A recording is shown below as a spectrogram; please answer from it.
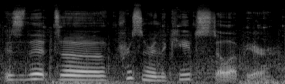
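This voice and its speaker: A woman's voice: medium pitch, expressive, moderate pace, gravelly, background noise. A woman hosting a gaming video, giving casual playthrough commentary and musing aloud hesitantly.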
